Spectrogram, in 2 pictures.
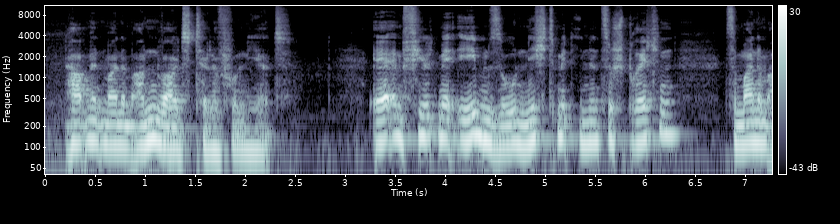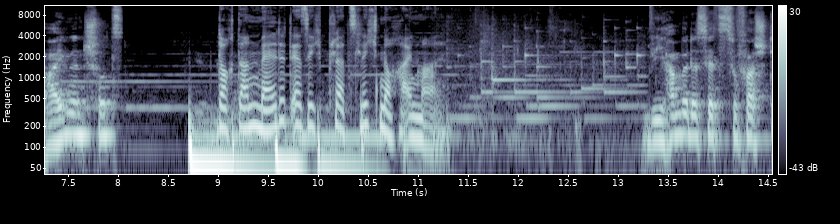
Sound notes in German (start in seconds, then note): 10.5 Telefonklingeln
